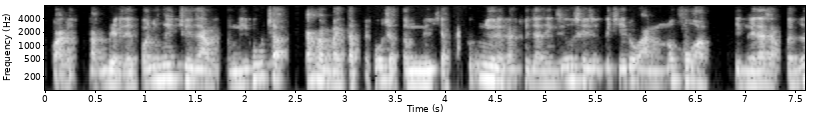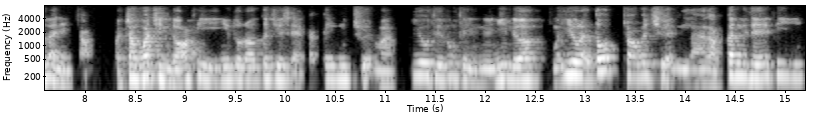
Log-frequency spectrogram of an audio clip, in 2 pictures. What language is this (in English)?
Vietnamese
